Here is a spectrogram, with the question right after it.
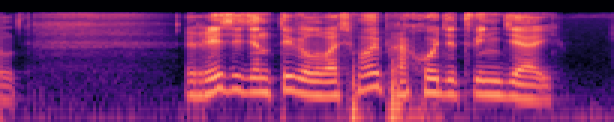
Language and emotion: Russian, neutral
